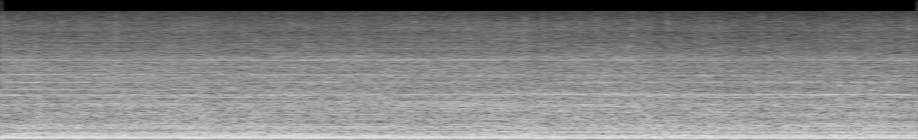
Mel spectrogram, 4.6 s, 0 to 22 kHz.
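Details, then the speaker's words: 2002 Ranger 6x6 Series 10 driving. Deep, even engine drone and steady road rumble with no clunks or rattles: it drives smooth and tight. "everything's nice and tight I really thought a 6x6 like these would just drive like crap this one here it's not too bad"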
